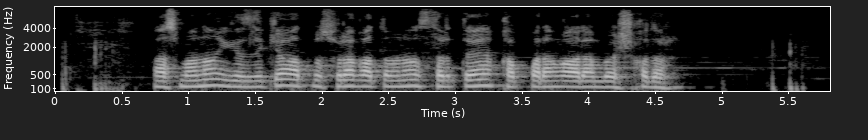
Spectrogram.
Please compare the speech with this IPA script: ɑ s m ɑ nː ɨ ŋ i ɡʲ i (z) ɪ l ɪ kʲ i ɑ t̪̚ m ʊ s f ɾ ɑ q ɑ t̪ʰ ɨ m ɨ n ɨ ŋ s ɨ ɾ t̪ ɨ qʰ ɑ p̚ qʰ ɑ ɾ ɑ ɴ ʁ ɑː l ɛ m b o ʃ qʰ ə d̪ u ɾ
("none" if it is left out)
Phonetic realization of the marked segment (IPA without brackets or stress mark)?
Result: z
